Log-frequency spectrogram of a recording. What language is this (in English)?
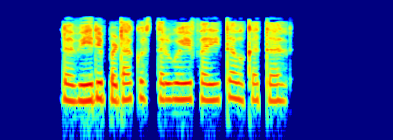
Pashto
